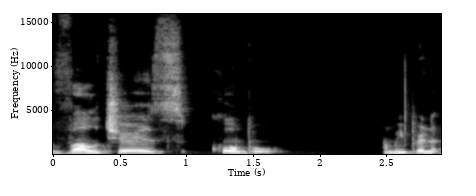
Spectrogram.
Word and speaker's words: corbeau: Trinidad we call vultures Kobo and we PR we don't pronounce it like the way that the French pronounce it we pronounce it kobu now what do you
